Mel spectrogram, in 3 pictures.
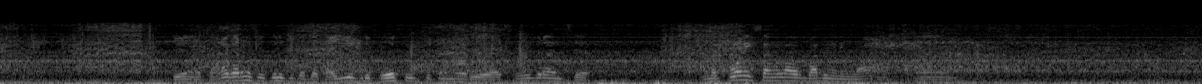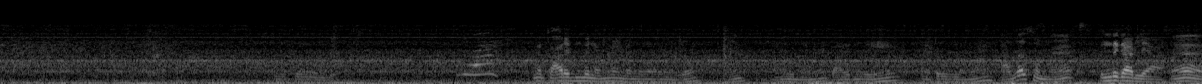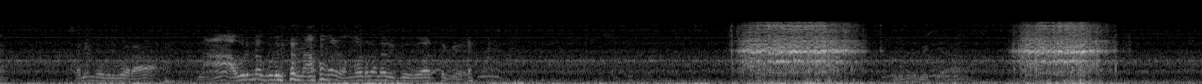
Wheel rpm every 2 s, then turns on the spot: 0, 0, 0, 0, 0, 0, 0, 0, 0, 0, 0, 0, 0, 0, 0, 30, 30, 50.
34-36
